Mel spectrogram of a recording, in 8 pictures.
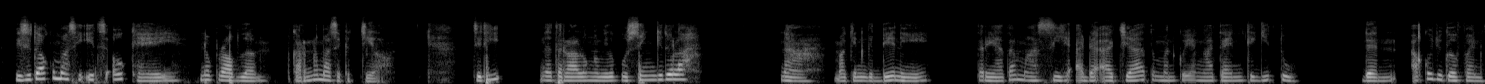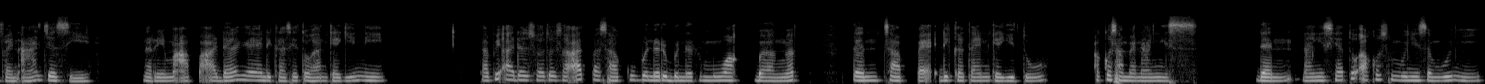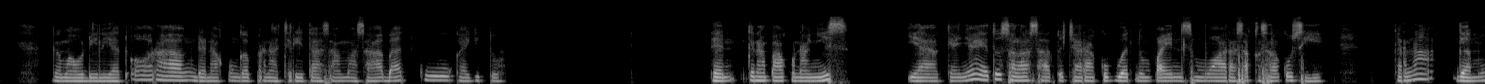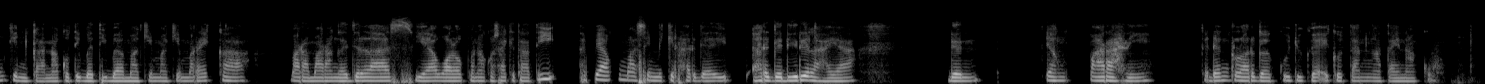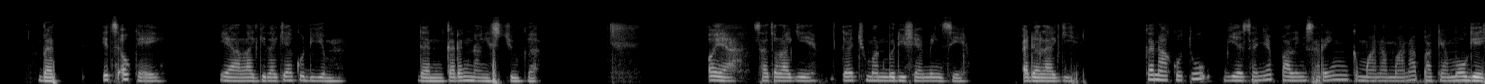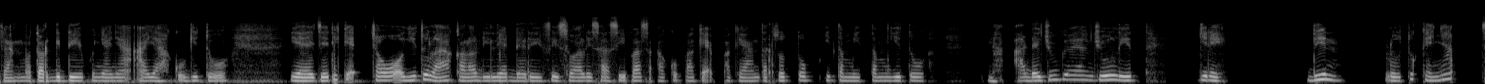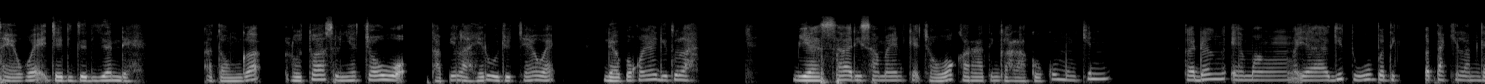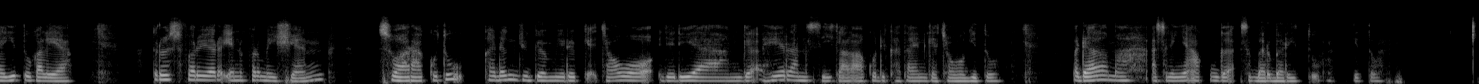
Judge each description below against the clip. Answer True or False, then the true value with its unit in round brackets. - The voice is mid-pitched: True (175 Hz)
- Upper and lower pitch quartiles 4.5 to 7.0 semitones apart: False (2.5 semitones)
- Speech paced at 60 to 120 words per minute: False (130 wpm)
